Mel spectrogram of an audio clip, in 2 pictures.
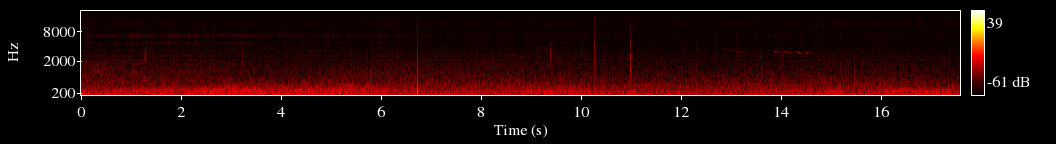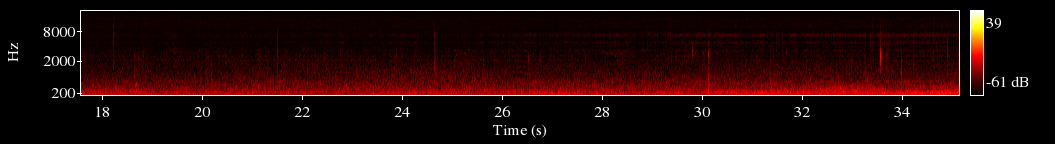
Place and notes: {"title": "Route de marestaing, Monferran-Savès, France - Lockdown 1 km - noon - angelus rings (East)", "date": "2020-04-03 12:05:00", "description": "Recorded during first lockdown, in the field near the road (1km from the church was the limit authorized).\nZoom H6 capsule xy\nDrizzle and mist.", "latitude": "43.59", "longitude": "0.99", "altitude": "217", "timezone": "Europe/Paris"}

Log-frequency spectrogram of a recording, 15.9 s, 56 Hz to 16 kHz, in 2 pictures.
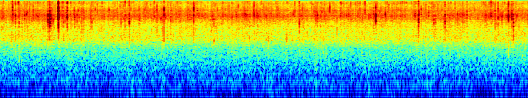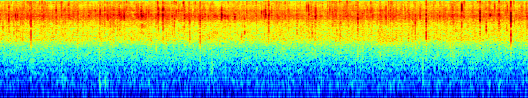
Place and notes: {"title": "Lithuania, Utena, awakened ants", "date": "2013-05-01 14:55:00", "description": "ants on the fallen tree on the old jew's grave", "latitude": "55.49", "longitude": "25.57", "altitude": "121", "timezone": "Europe/Vilnius"}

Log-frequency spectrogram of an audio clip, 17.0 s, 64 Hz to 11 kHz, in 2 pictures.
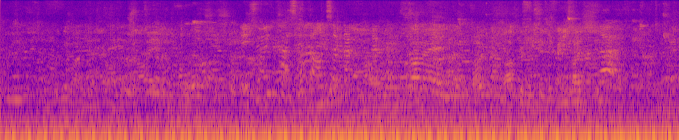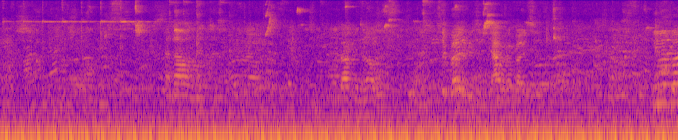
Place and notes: {"title": "puttgarden, on ferry", "date": "2010-08-13 18:43:00", "description": "on the ferry from puttgarden to roedby denmark - travellers invading the ship, anouncements in the distance, the hum of the motors\nsoundmap d - social ambiences and topographic field recordings", "latitude": "54.50", "longitude": "11.23", "timezone": "Europe/Berlin"}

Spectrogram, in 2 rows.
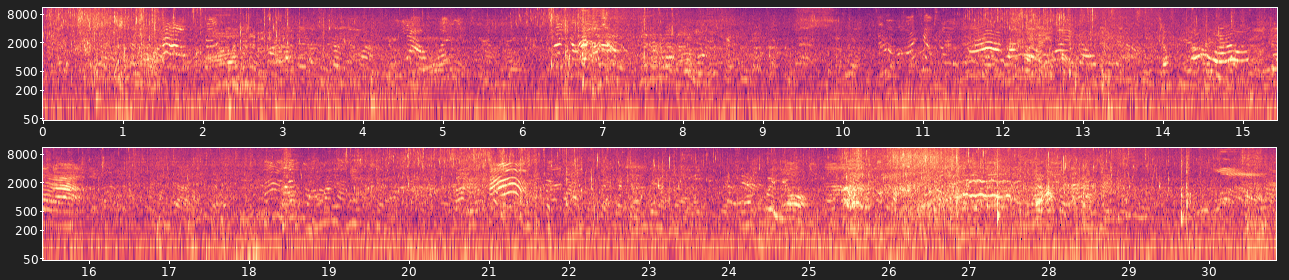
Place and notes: {"title": "tuman, Keelung - Water acoustic", "date": "2012-06-24 13:57:00", "description": "Water acoustic, Play in the water, Sony PCM D50", "latitude": "25.16", "longitude": "121.76", "altitude": "255", "timezone": "Asia/Taipei"}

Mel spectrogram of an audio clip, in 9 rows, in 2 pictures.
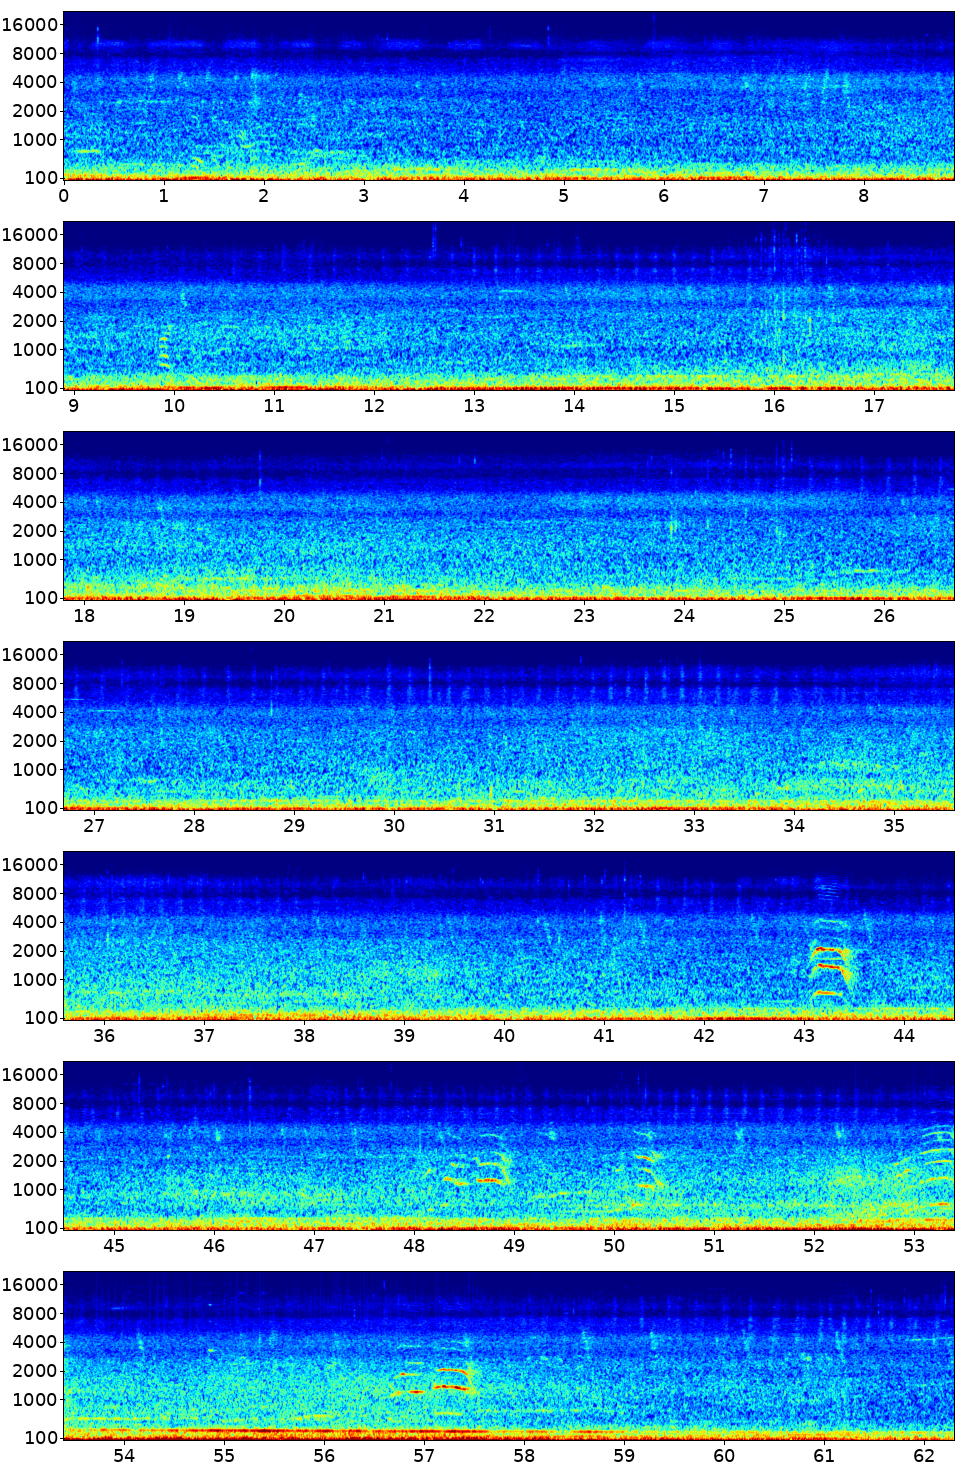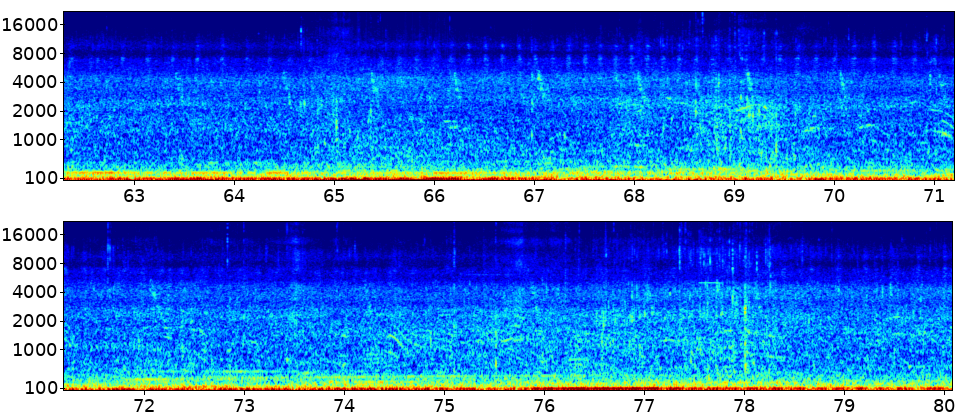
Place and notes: {"title": "Liyu Lake, Shoufeng Township - Near the pier", "date": "2014-08-28 11:03:00", "description": "Lake voice, Traffic Sound, Yacht on the lake, Tourists, Very hot days", "latitude": "23.93", "longitude": "121.51", "altitude": "139", "timezone": "Asia/Taipei"}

